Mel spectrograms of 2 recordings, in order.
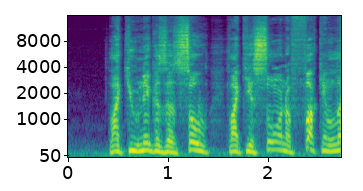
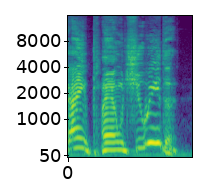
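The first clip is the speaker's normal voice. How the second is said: higher, fired-up comeback; heated retort; 8 semitones higher than usual. Real, not acted. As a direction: throw the words straight back at him. Angry retort to disrespectful caller.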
